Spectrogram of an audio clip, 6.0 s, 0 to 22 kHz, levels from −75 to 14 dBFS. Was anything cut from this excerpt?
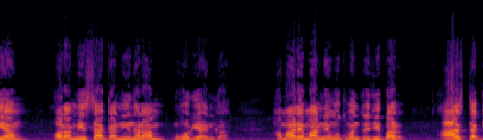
no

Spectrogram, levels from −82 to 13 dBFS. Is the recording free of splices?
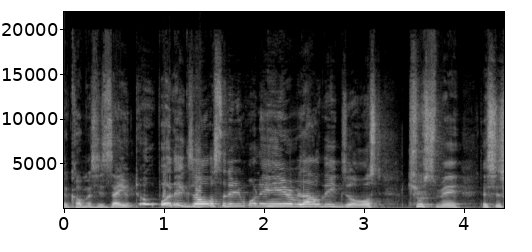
yes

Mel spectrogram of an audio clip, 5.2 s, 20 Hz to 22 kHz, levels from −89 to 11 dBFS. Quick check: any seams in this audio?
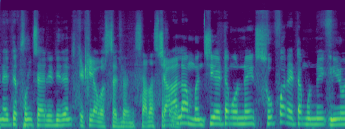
no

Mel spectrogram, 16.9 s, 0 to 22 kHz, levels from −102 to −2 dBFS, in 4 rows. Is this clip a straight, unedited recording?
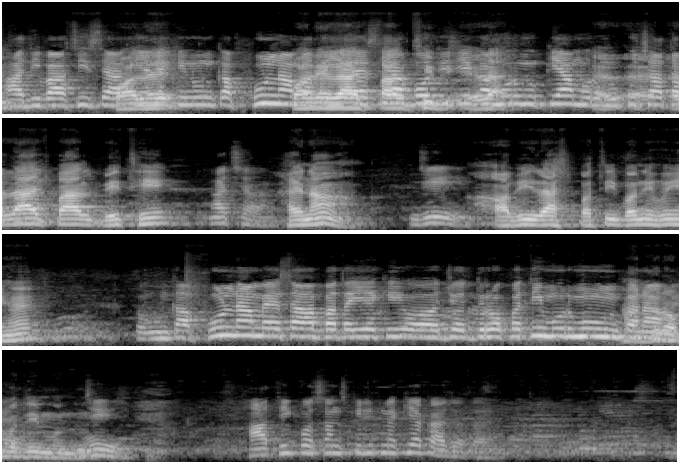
no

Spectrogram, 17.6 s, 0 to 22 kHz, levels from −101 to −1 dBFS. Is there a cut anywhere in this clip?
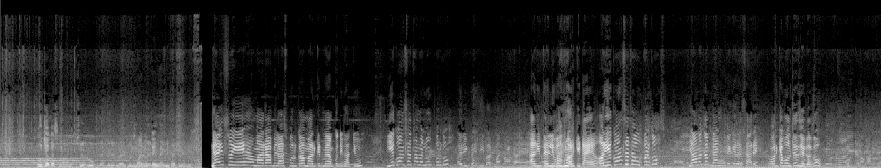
no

